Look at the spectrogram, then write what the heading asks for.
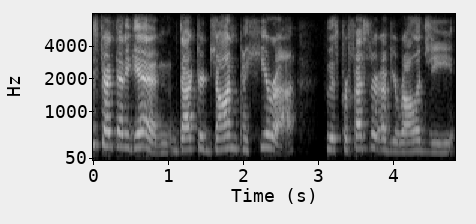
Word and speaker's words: Pahira: Dr Joseph Joseph John no John Dr John Pariah did I say it right PIRA PIRA I let me start that again Dr John pahira who is Professor of Urology in Georgetown uh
